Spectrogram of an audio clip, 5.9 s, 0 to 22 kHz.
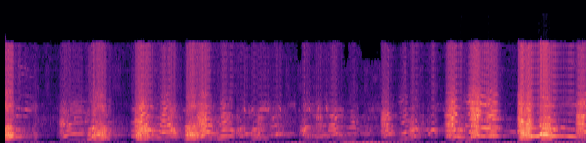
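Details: Yakutian Laika at the Staraya Krepost 2019 dryland race, a bikejoring event over 3.9 km runs: high, whiny yips and yelps in uneven bursts, some rising and falling, with short pauses between clusters.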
